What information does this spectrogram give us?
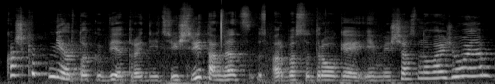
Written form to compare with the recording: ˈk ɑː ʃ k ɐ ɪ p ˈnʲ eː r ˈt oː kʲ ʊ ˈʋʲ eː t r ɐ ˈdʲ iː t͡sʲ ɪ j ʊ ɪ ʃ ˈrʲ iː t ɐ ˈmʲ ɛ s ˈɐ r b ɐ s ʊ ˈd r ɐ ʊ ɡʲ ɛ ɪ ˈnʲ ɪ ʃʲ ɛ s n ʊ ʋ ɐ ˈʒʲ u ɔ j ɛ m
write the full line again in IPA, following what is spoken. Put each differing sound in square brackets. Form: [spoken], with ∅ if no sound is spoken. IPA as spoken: ˈk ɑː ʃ k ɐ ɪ p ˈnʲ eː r ˈt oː kʲ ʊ ˈʋʲ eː t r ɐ ˈdʲ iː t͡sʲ ɪ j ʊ ɪ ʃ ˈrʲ iː t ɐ ˈmʲ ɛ s ˈɐ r b ɐ s ʊ ˈd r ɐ ʊ ɡʲ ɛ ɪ [ˈmʲ] ɪ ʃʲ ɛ s n ʊ ʋ ɐ ˈʒʲ u ɔ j ɛ m

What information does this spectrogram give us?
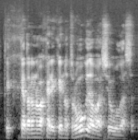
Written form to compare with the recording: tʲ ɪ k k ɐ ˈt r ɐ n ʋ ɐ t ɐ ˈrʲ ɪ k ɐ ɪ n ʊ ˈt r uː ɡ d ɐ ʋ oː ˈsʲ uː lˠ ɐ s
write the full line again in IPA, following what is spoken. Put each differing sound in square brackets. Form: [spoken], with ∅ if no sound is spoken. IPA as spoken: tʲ ɪ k k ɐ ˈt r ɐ n ʋ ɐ [k] ɐ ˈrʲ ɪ k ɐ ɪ n ʊ ˈt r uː ɡ d ɐ ʋ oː ˈsʲ uː lˠ ɐ s

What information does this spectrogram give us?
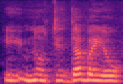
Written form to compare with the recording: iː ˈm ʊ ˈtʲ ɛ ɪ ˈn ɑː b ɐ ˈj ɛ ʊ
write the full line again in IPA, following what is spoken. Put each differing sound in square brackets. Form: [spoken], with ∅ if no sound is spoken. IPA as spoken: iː [ˈn] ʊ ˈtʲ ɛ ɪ [ˈd] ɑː b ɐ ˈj ɛ ʊ

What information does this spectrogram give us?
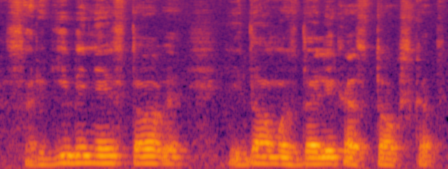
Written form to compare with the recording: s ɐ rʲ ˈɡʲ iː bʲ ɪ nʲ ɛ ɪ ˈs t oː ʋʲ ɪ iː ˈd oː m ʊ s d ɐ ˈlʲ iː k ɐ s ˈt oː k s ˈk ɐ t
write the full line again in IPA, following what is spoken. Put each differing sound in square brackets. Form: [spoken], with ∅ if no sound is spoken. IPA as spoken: s ɐ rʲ ˈɡʲ iː bʲ ɪ nʲ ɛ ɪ ˈs t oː ʋʲ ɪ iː ˈd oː m ʊ s d ɐ ˈlʲ iː k ɐ s ˈt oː k s ˈk ɐ t

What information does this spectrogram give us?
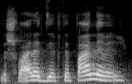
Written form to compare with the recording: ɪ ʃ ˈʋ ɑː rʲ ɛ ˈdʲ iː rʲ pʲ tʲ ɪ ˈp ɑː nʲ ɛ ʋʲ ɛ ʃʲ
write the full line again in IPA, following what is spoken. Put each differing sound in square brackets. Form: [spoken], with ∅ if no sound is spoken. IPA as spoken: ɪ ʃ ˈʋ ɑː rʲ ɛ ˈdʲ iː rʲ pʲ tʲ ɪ ˈp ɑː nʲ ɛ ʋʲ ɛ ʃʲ

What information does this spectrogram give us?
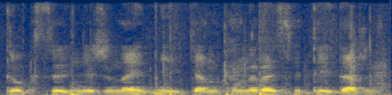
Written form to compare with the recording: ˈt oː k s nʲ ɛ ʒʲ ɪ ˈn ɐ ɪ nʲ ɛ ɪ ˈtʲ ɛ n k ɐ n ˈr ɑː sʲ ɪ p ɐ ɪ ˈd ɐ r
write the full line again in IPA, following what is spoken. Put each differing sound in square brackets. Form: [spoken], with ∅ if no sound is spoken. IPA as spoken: ˈt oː k s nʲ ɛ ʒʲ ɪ ˈn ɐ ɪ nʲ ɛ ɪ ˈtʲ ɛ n k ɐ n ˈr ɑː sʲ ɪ [t] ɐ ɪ ˈd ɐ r

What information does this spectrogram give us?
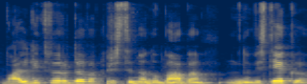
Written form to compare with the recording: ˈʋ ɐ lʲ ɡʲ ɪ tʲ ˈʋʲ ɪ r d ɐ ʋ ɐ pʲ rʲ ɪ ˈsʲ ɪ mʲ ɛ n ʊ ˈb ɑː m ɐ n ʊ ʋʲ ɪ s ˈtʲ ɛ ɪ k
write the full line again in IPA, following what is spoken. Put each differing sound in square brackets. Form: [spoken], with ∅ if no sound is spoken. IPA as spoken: ˈʋ ɐ lʲ ɡʲ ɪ tʲ ˈʋʲ ɪ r d ɐ ʋ ɐ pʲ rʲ ɪ ˈsʲ ɪ mʲ ɛ n ʊ ˈb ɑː [b] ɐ n ʊ ʋʲ ɪ s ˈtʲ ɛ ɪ k

